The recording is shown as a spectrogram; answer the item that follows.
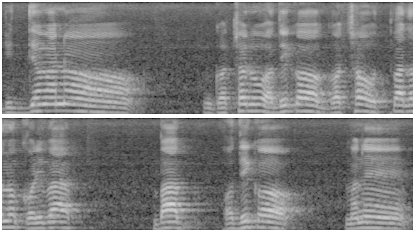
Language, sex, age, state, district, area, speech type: Odia, male, 60+, Odisha, Kandhamal, rural, spontaneous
